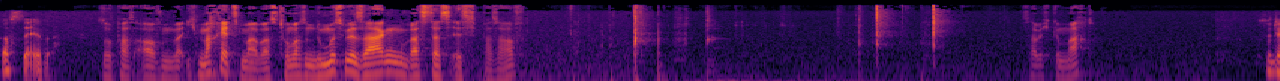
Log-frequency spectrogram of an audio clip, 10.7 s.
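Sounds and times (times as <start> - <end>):
speech: 0.0 - 4.6, 8.6 - 9.2
plastic DVD case being opened and closed: 4.7 - 8.0.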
